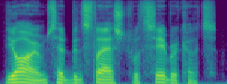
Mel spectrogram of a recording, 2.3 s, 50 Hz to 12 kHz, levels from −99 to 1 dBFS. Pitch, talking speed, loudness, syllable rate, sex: 110 Hz, 210 wpm, -18 LUFS, 4.9 syllables/s, male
